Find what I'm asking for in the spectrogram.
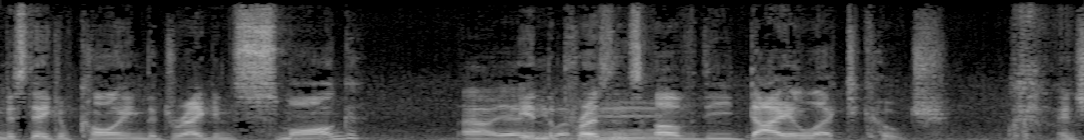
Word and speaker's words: Smaug: No, it's Smaug is the name of the dragon. It's very important to pronounce it correctly.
